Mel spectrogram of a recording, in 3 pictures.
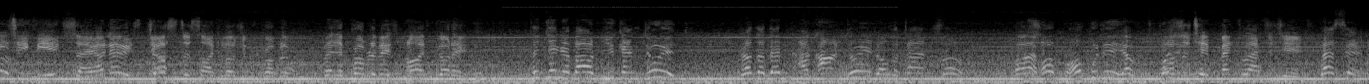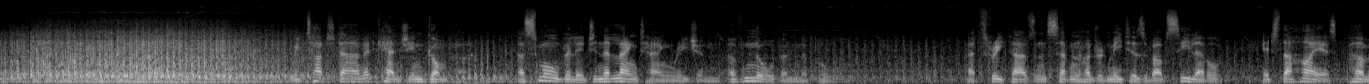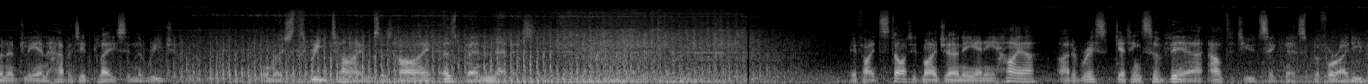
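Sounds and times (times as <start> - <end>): helicopter engine hum: 0.0 - 36.0, 39.0 - 41.0
helicopter rotor chop: 0.0 - 36.2, 38.2 - 41.0.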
